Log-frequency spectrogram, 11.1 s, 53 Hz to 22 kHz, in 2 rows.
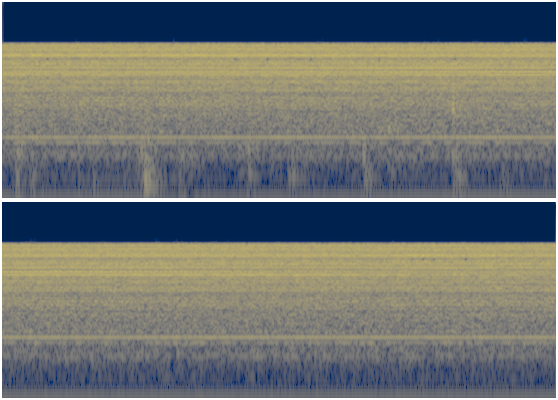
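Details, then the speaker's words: Motor for rotoverter experiments, run unloaded on 3-phase in star mode on a homemade mount and drawing about 185W: a constant loud rushing hiss over a steady tone. It runs noticeably noisy, cause not identified. "but since I guess this one is making a lot of noise when it's running I will make some annotations afterwards uh on the video so I'm going turn it on"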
